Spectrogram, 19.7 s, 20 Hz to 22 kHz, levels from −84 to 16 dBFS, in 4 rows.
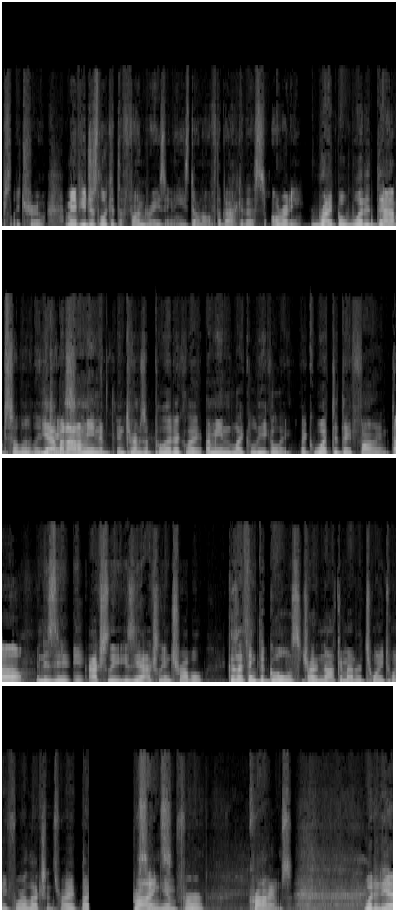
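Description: Just after "but what", at 4.62 to 4.64 s, a single loud pop sits on top of the speech, peaking roughly 10 dB above it. It is likely a voltage step from a plug, switch or static discharge. Unlike a dropout or stall, the speech carries on underneath uninterrupted.

At 10.62 to 10.79 s a call audio freeze holds the last sound as a fading buzz or hiss for about 120 ms. The likely cause is delayed packets emptying the jitter buffer. When the audio resumes, nothing has been lost. The speech is simply pushed about 120 ms later, which is what separates a freeze from packet loss.

Straight after, from 10.80 to 10.90 s, a burst of packet loss produces a similar held, fading fill of about 90 ms. Here 90 ms of speech is genuinely missing, so the audio jumps ahead into "actually is he actually" rather than continuing where it stopped.

Between "I think the" and "elections right", from 13.35 to 14.99 s, a jitter buffer speed-up runs the speech at about 108% speed while the pitch stays the same. 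Roughly 150 ms is trimmed in small pitch-period pieces, so the speech sounds hurried rather than chipmunk-like.

From 15.86 to 16.42 s a playback stall cuts the output to complete silence for about 0.57 s, likely because the player ran out of data. There is no buzz or hiss fill, which distinguishes it from the freeze. The sound stops dead and then resumes.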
